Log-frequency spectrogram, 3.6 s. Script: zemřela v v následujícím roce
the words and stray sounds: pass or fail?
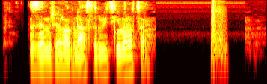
fail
